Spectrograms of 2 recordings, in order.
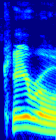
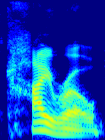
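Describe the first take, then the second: First: The name is said the local dialect way. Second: The name is said the standard, widely known way. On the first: "it's Cairo in the local dialect" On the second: "that spells Cairo"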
